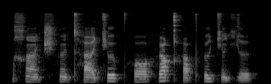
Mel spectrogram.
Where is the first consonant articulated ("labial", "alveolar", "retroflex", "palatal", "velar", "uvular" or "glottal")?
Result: uvular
